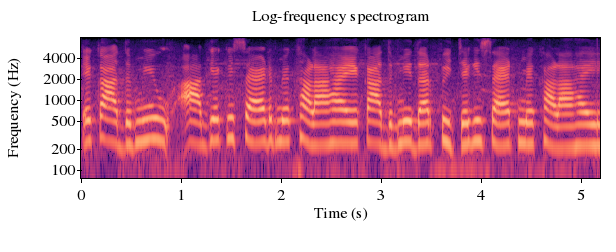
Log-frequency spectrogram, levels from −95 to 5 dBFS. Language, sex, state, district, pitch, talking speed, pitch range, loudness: Hindi, female, Bihar, West Champaran, 245 Hz, 210 wpm, 235-260 Hz, -13 LUFS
